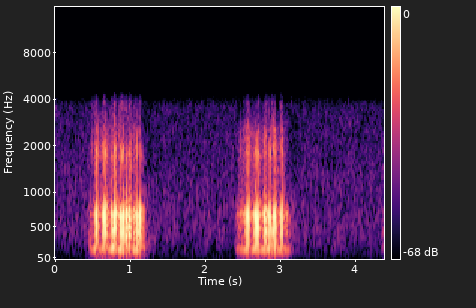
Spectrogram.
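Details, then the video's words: King Charles Spaniel Amber snoring her head off while asleep indoors: two long, rattling snores of under a second each, two seconds apart, a third beginning at the end. "Have you ever heard a dog snoring as LOUD as this one?"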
